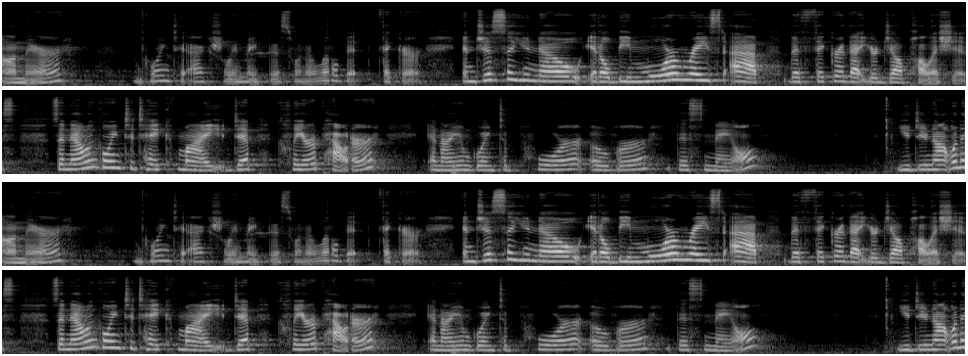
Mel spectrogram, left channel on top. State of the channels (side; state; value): both; identical; correlation 1.00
